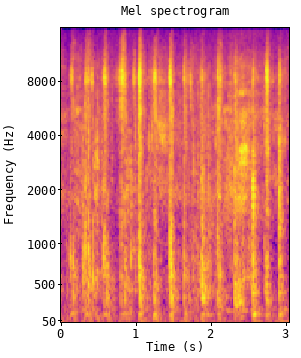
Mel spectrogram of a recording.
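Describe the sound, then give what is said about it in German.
Feet stamp on a wooden plank floor in a steady run of many hollow thuds, each knock sharp and evenly spaced. “Trampelt auf dem Boden herum, bis ihr eine Stelle findet, die auffallend klingt.”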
